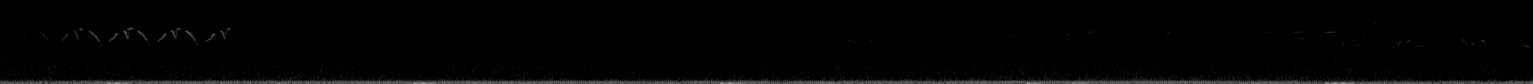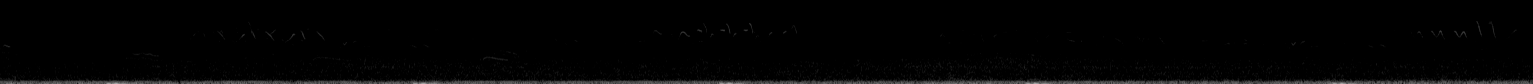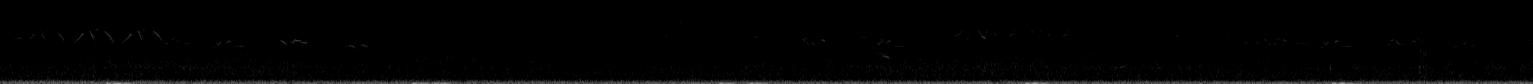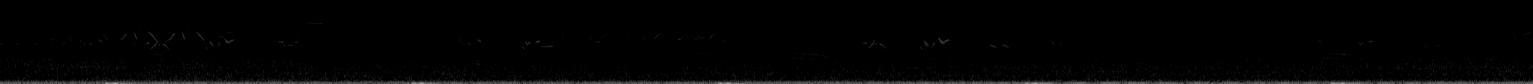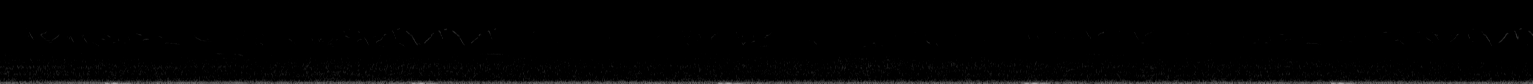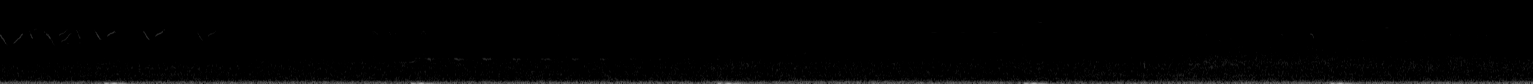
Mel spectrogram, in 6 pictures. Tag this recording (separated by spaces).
island insects birds nature ambient maine h4n ocean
